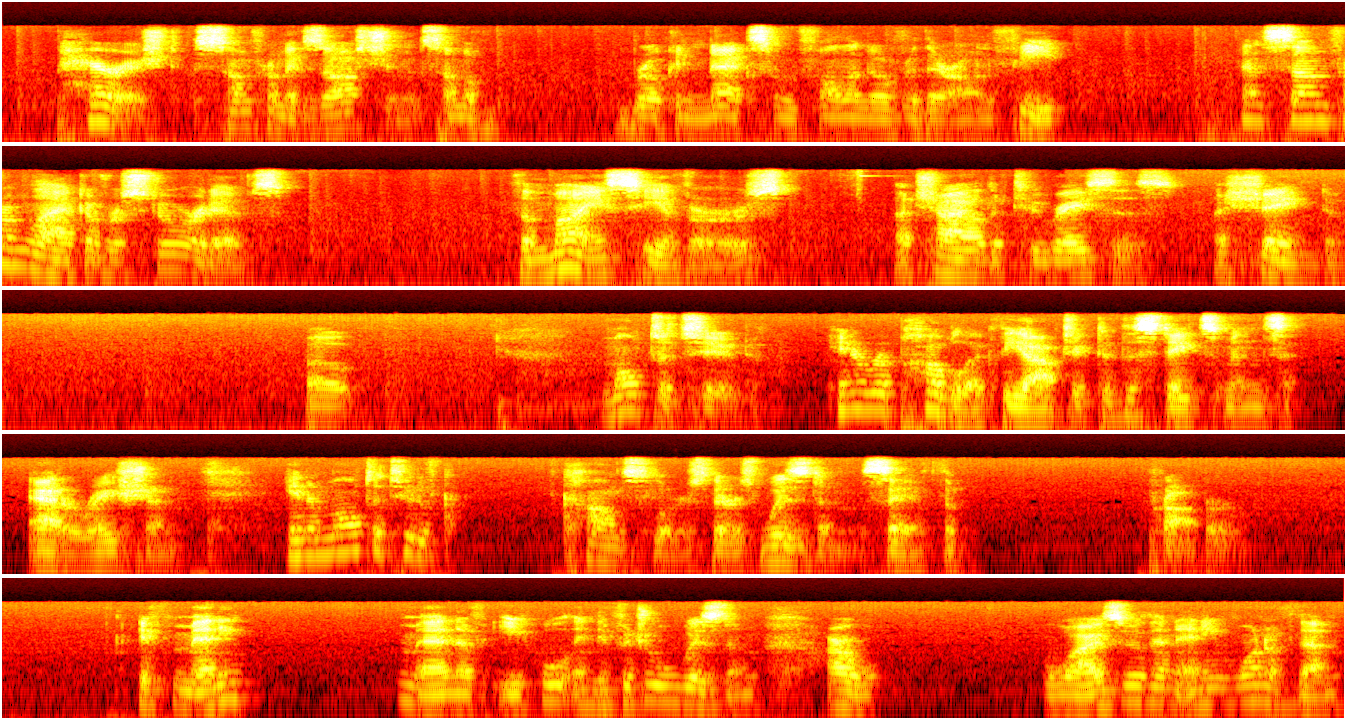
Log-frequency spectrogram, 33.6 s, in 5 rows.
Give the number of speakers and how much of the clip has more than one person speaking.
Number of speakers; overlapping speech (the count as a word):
one, no overlap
